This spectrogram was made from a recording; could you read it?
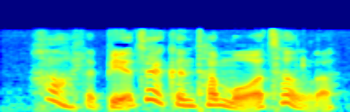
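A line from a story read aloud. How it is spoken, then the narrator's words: Muttering. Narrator (Chinese): 卡捷琳娜·利沃夫娜咕哝了一句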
